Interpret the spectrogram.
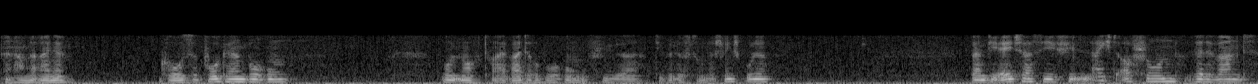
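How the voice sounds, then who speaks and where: A man's voice: lowish voice, unhurried, pauses often. A man giving spontaneous, technical and explanatory unboxing commentary as a hobby reviewer. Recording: muffled phone-like sound, clear hiss.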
